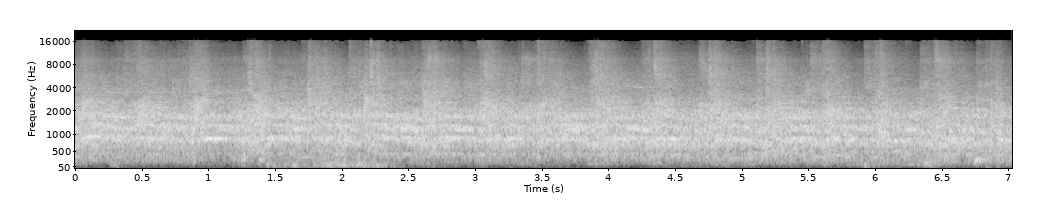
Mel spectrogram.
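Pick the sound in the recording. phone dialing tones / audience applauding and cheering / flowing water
audience applauding and cheering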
